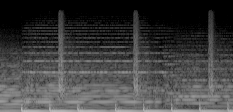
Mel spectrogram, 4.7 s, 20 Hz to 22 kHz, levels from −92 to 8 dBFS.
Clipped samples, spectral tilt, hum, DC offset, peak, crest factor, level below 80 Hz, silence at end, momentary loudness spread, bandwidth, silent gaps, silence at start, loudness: under 0.1%; -6 dB/octave; none; under 0.1%; -14 dBFS; 12 dB; -28 dBFS; 0 s; 4 LU; 10.5 kHz; none; 0 s; -29 LUFS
